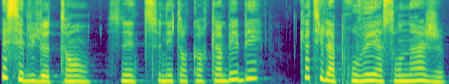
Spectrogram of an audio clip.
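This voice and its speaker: A woman's voice: a little high, normal speed, dark tone, close to an everyday voice. A woman voicing a patient, loving mother hare speaking earnestly to her son in a storybook tale. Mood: firm loving. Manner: earnest and firm.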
